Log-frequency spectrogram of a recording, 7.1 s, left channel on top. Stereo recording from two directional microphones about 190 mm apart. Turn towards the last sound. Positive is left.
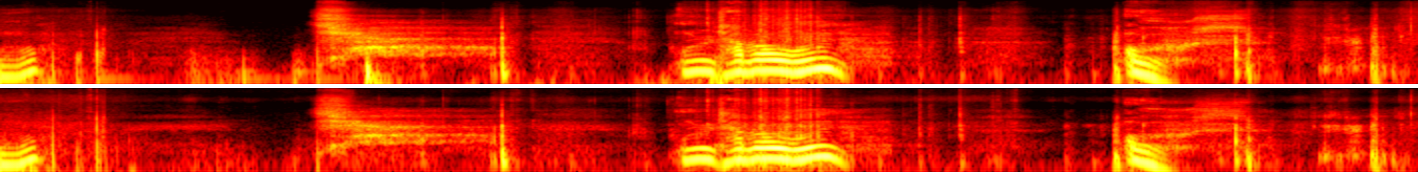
turn(degrees=0)  # may be behind; listen again after turning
